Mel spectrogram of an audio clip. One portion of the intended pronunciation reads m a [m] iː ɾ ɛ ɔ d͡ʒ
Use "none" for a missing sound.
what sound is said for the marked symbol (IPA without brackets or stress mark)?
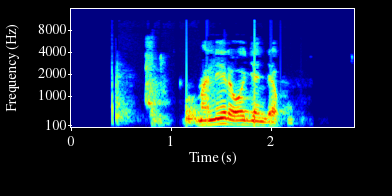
n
